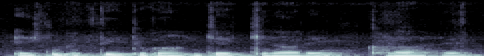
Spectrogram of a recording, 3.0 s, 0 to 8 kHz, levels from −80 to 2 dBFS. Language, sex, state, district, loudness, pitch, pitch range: Hindi, male, Arunachal Pradesh, Lower Dibang Valley, -14 LUFS, 145 Hz, 140-150 Hz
